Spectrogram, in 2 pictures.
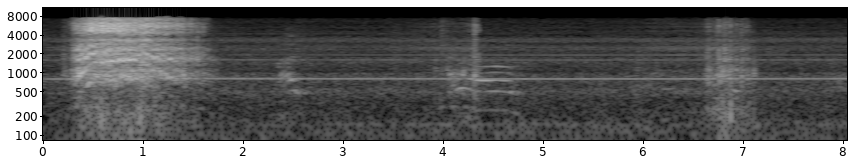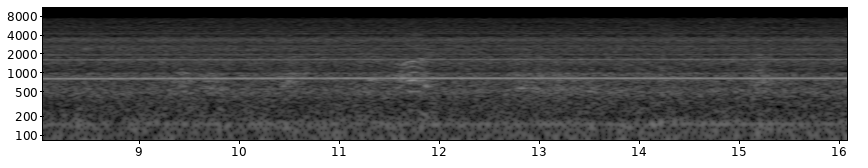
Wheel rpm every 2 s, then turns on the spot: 60, 0, 0, 10, 0, 0, 0, 0.
6-8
